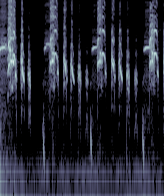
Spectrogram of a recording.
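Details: Grey francolin calling: harsh, squeaky high notes in rapid bursts, with a louder phrase repeated about once a second and shorter clipped notes between, over a quiet background.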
